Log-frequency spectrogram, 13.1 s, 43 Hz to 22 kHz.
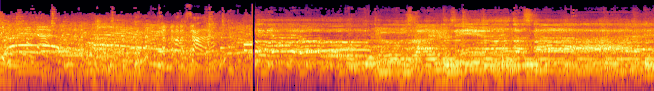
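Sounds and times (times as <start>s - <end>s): voices singing held notes: 4.9s - 13.0s.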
